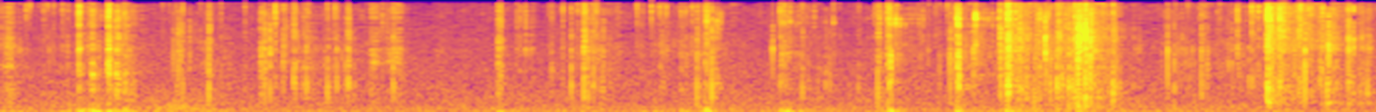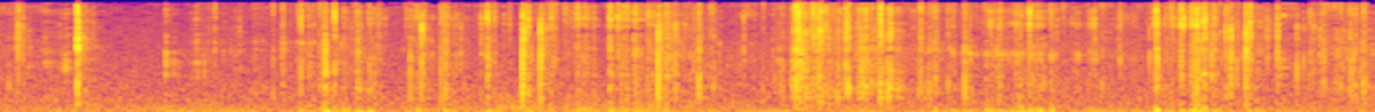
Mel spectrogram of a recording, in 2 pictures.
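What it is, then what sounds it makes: Glycerin soap bar being scraped. A solid amber translucent glycerin soap bar, held in the hand, is scored and scraped with a utility knife blade, and flakes fall off. The clip is a rapid series of bright, crisp, crinkly scrapes and crunches, with short bursts rising and falling throughout and little low end.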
